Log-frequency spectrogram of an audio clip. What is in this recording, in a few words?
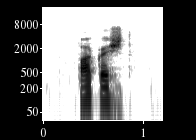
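"пакӧсьт", Komi, male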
